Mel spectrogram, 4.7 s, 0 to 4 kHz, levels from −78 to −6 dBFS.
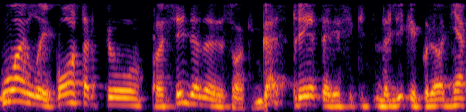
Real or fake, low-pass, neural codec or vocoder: fake; 3.6 kHz; codec, 16 kHz in and 24 kHz out, 2.2 kbps, FireRedTTS-2 codec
